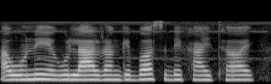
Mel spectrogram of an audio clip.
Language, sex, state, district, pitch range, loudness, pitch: Magahi, female, Jharkhand, Palamu, 215-225 Hz, -17 LUFS, 220 Hz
